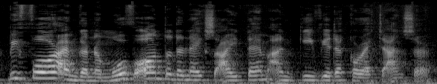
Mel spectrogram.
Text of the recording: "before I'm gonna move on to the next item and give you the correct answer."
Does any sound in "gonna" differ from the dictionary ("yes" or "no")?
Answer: no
